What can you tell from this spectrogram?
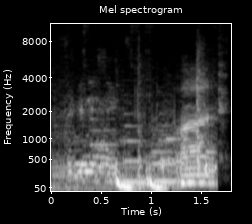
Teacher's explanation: Do you hear how the music or intonation falls after the final stressed syllable? · The ease syllable in easy is stretched out longer and used with emphasis, using a higher pitch. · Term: falling intonation pattern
